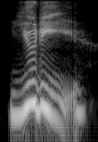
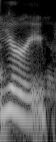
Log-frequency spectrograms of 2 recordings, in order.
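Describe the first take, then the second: First: The name is said with a Korean pronunciation. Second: The name is said with an American pronunciation. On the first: The speaker calls it right. "because they're Korean, they pronounce it Yuri" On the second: The speaker calls it wrong. "how you would say it, like Americanized"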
